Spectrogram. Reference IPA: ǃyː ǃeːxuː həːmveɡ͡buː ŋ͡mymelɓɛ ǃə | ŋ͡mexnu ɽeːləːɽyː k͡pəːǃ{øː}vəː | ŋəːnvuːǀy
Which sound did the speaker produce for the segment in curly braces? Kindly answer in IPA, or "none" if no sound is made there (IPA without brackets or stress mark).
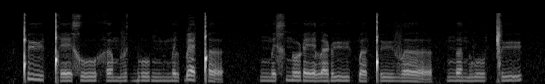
yː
